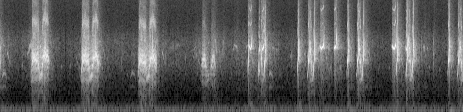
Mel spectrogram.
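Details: Rain quail calling, used at night for hunting: harsh doubled notes repeated about once a second, then a quicker run of short clipped bursts mixed with brief tonal chirps; quiet background.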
